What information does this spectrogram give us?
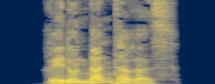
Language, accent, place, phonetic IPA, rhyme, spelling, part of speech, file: German, Germany, Berlin, [ʁedʊnˈdantəʁəs], -antəʁəs, redundanteres, adjective, De-redundanteres.ogg
- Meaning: strong/mixed nominative/accusative neuter singular comparative degree of redundant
